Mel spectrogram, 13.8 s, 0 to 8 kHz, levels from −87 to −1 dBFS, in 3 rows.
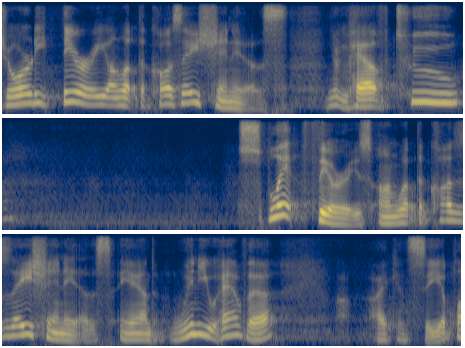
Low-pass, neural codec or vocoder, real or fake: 7.2 kHz; codec, 16 kHz in and 24 kHz out, 0.9 kbps, LongCat-Audio-Codec, four codebook decoder; fake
